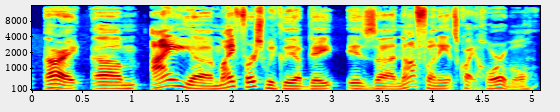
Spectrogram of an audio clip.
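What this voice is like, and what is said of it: Low husky voice from illness. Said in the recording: “I have bronchitis ... my voice sounds so sultry and amazing, and it's not permanent”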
